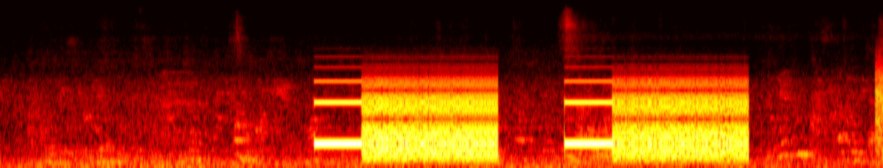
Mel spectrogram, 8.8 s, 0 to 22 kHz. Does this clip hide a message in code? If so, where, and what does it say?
Yes: POCSAG pager data (1200 baud) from 3.1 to 7.5 s, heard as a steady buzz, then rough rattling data, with a squelch burst at the end and the noise of a restaurant.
